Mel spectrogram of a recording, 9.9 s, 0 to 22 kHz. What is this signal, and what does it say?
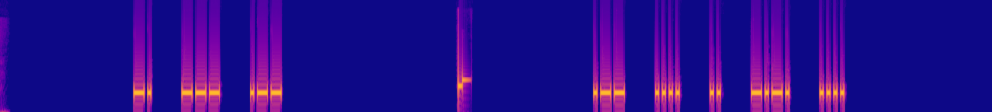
Morse code, heard as a keyed tone, about 36 wpm, spaced as for 20 wpm, 690 Hz. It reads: NOW WHICH
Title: 3x Character Spacing - Top 100 Words - 35wpm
